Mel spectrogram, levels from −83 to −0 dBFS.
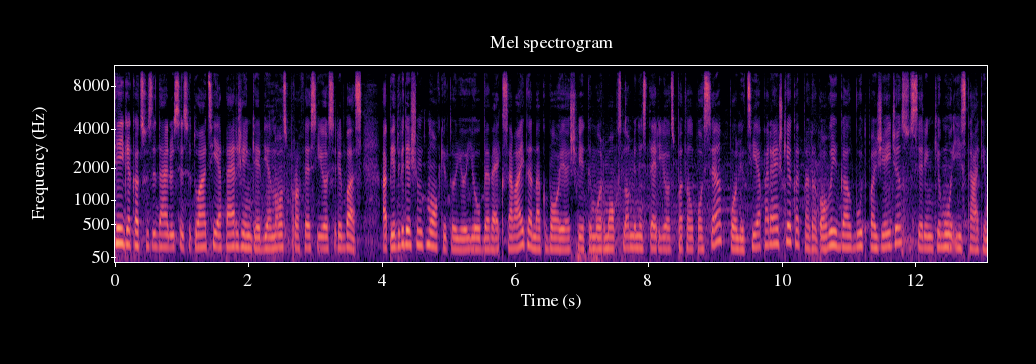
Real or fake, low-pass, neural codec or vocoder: fake; 9.9 kHz; codec, 16 kHz in and 24 kHz out, 2.2 kbps, FireRedTTS-2 codec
